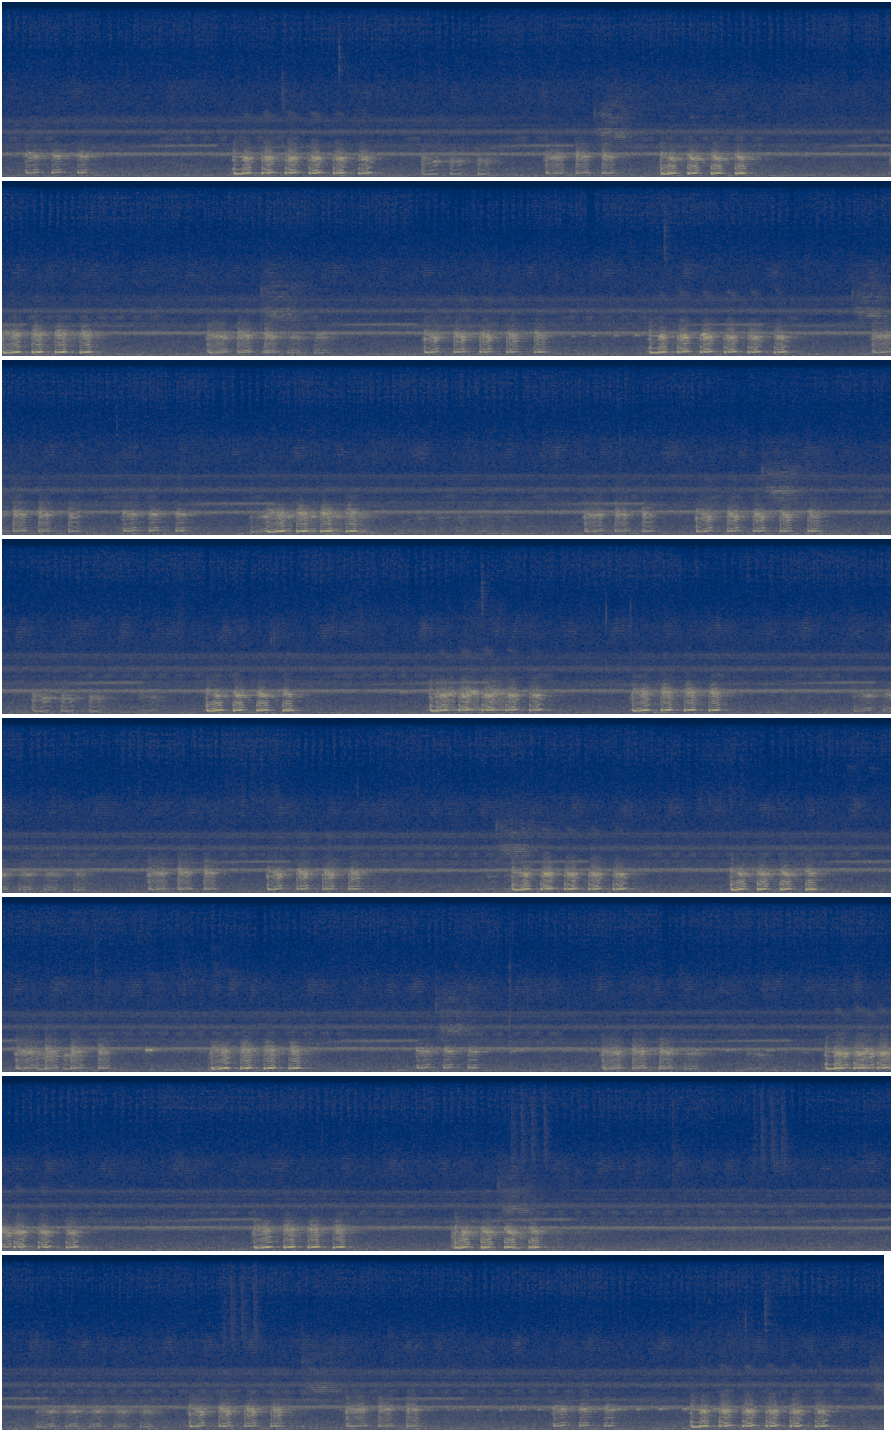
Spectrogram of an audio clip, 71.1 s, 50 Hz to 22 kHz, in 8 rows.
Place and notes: Stream, Frog Sound, On the bridge, late at night
Zoom H2n MS+XY
14 July 2016, 01:21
